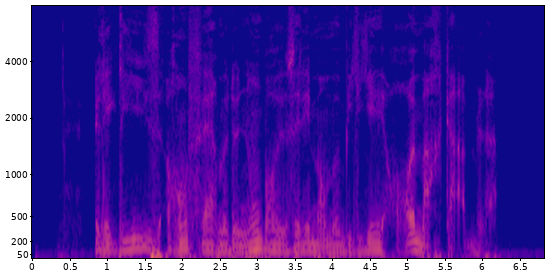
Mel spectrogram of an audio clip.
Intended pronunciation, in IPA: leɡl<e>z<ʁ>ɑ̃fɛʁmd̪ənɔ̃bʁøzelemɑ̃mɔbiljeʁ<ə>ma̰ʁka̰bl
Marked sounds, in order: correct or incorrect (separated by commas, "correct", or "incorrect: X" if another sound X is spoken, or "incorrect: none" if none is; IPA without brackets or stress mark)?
incorrect: i, correct, correct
